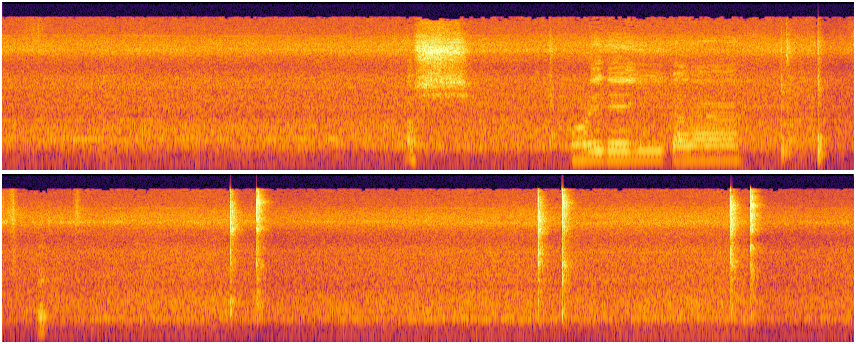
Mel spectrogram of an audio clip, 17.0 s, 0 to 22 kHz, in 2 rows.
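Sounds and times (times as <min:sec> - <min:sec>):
electric fan whirring: 0:00.0 - 0:17.0
pull-cord switch clicks: 0:10.8 - 0:11.2, 0:13.8 - 0:14.3, 0:15.8 - 0:16.2.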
